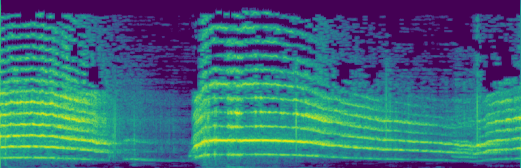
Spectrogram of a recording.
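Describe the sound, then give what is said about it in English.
Loud, shrill screaming in a dark, empty house, in two long drawn-out cries, the first fading and dropping in pitch before a second wail bursts in and slowly slides downward, with no talking. “Where is that screaming coming from?”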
